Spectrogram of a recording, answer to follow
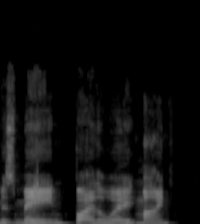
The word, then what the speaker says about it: Main: main by the way mine it's spelled main though but they saved mine cuz they're Japanese mine she calls mine flat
